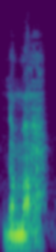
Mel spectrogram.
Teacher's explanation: In ancient times, it's perfectly possible, in fact more likely than not, that there was no echo of a vowel after it, that the word Namah be probably pronounced just like Namah, with no following vowel. In modern India, if it appears at the end on its own, or at the end of a sentence, end of a verse, end of a word group, it's pronounced Namaha.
